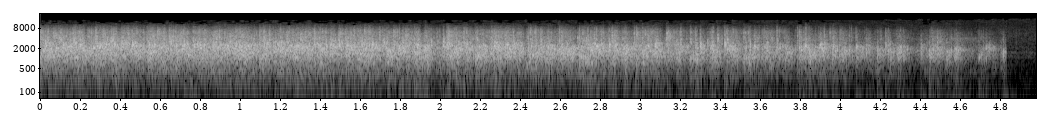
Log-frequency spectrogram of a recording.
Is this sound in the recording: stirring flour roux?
no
